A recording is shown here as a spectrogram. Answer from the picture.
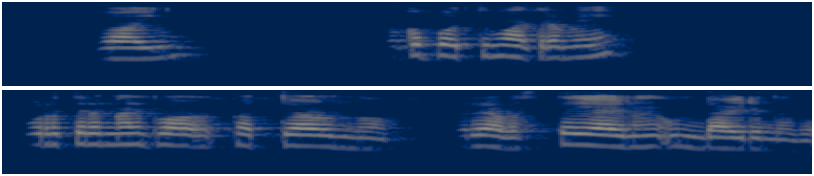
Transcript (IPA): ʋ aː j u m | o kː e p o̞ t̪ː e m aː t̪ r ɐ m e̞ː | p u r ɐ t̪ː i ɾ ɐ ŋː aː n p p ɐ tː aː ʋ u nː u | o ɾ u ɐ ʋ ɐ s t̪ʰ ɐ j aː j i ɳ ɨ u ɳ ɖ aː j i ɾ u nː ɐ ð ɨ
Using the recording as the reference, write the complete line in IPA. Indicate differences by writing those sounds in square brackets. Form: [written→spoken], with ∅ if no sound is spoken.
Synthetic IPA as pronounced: ʋ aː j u m | o kː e p o̞ t̪ː [e→i] m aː t̪ r ɐ m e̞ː | p u r ɐ t̪ː i ɾ ɐ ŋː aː n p p ɐ tː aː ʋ u nː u | o ɾ u ɐ ʋ ɐ s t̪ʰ ɐ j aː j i ɳ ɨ u ɳ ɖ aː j i ɾ u nː ɐ ð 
